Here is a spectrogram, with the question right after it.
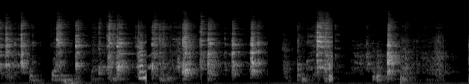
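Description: Freshly washed dishes, plates and cutlery are set into a dish rack one after another, giving a close run of irregular clinks and clatters with brief pauses between them.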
